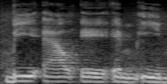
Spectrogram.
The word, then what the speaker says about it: blame: คือ กัด นะ ครับ b l a m e blame blame นะ ครับ คำ นี้ เสียง M เสียง E น ไม่ มี ออก เสียง นะ ครับ กล่าว หา bl O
